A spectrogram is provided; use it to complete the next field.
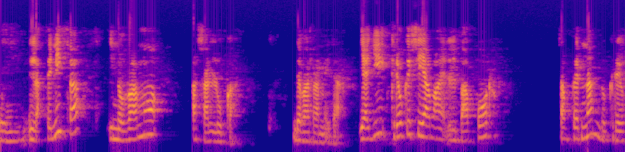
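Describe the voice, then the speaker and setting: A woman speaks at a very slow pace with long, frequent pauses, her voice somewhat breathy. Her medium pitch swings very widely. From Barcelona, Catalonia (born in Seville). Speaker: host's aunt and godmother. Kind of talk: casual family interview. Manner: halting, many repetitions.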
